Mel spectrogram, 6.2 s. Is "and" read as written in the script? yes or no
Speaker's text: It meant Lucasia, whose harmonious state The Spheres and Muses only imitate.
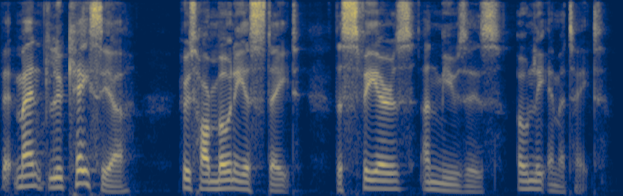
yes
